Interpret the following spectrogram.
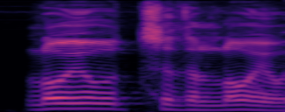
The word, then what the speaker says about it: Loyal to the Loyal: info but let's get straight into it bro loyal to the loyal that's how you say it Loy to Loy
